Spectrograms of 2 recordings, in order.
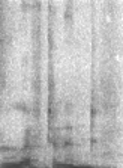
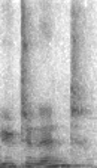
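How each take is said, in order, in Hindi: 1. यह ब्रिटिश लहजे में बोला जाता है। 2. यह अमेरिकी लहजे में बोला जाता है। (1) "in Britain it is" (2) "in America it is"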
